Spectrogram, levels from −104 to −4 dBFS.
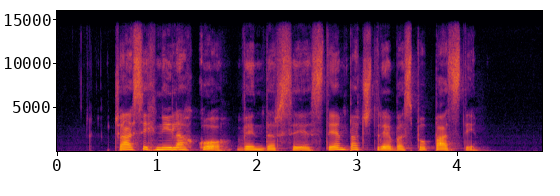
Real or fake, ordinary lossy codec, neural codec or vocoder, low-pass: fake; none; vocoder, 44.1 kHz, 128 mel bands, Pupu-Vocoder; 14.4 kHz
